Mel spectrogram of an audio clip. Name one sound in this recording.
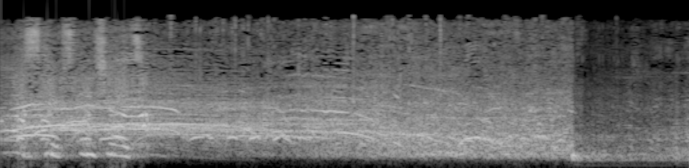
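A large crowd cheers and screams loudly nearby.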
